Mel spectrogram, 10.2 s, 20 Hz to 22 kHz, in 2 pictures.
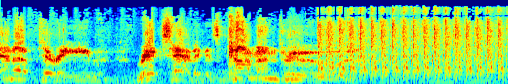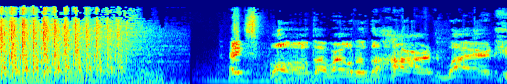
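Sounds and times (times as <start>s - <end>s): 
speech: 0.1s - 3.7s, 7.4s - 10.1s
heavy .50 caliber machine gun firing from a roof turret: 3.2s - 6.7s.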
